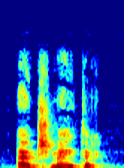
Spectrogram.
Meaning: 1. bouncer 2. dish consisting of fried eggs, which have been fried together with ham and cheese 3. finale, end, conclusion (of a work or performance)
- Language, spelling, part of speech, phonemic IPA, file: Dutch, uitsmijter, noun, /ˈœytsmɛitər/, Nl-uitsmijter.ogg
